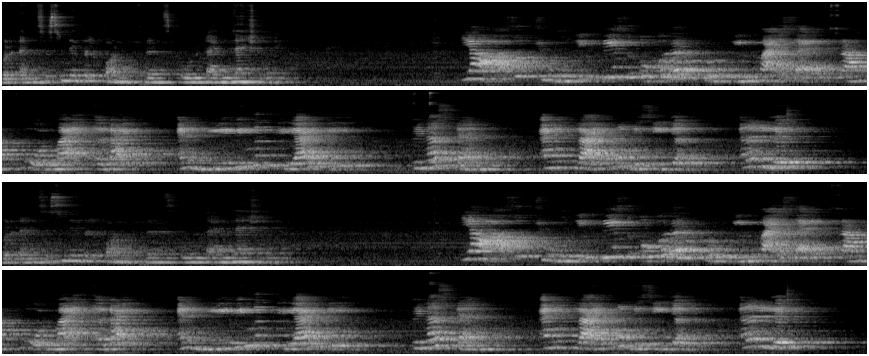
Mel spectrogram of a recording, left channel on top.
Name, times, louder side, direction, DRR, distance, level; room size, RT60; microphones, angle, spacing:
voice 1, 0.0-2.8, left 4 dB, 50° left, 3 dB, 0.4 m, -28 dB
voice 2, 4.6-10.0 10.4-12.1 12.8-13.5 14.0-15.5 16.0-16.5, equal, ahead, -6 dB, 0.8 m, -23 dB
5.7 x 2.4 x 3.4 m, 1.5 s
head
